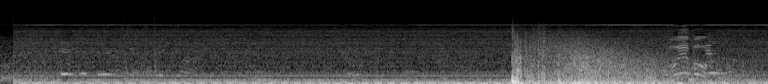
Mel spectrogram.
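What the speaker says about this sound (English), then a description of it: "The missile hits the Russian tank and destroys it." A guided missile fired from a Bradley fighting vehicle strikes a Russian tank, heard as one sudden heavy blast midway through, after a steady engine-like drone, followed by a roaring rumbling tail.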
